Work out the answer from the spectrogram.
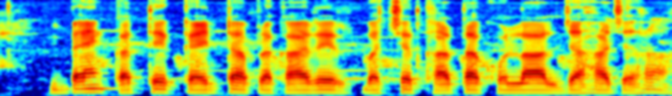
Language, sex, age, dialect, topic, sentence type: Magahi, male, 18-24, Northeastern/Surjapuri, banking, question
